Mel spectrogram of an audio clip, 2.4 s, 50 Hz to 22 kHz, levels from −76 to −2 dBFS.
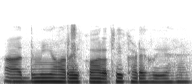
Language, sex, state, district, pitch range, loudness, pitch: Hindi, male, Punjab, Pathankot, 125-135 Hz, -16 LUFS, 130 Hz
